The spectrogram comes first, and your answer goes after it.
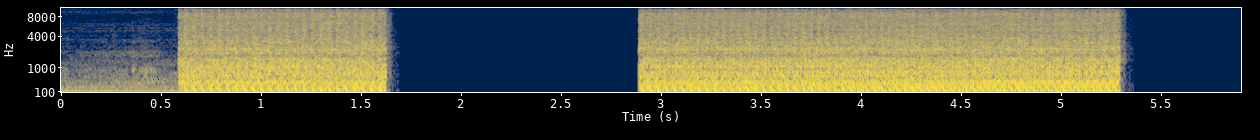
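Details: Older Briggs & Stratton mower with Choke-A-Matic carburetor, mixture screw set a quarter to an eighth turn back from rich: small single-cylinder engine runs steadily in each burst with no knocking or surging; normal running.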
